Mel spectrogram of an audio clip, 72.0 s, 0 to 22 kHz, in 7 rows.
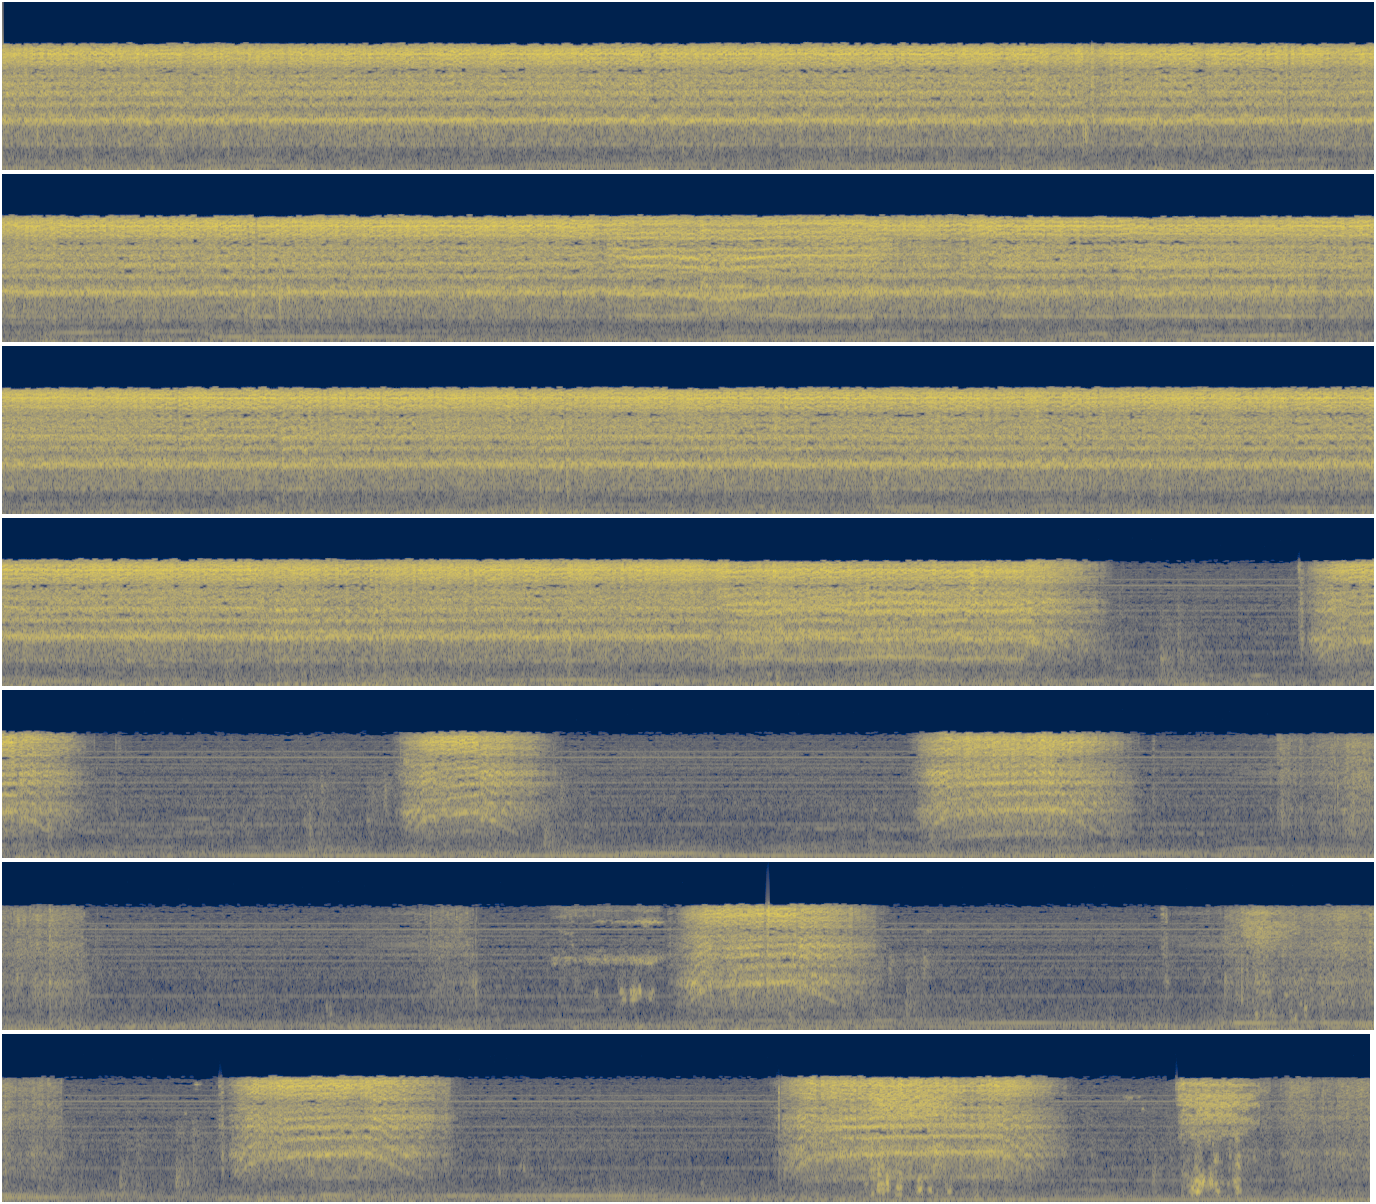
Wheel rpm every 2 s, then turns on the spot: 160, 160, 160, 160, 160, 160, 160, 160, 160, 160, 160, 160, 160, 160, 160, 160, 160, 160, 160, 60, 40, 0, 40, 0, 70, 10, 0, 0, 60, 0, 10, 30, 60, 10, 120, 0.
50-52 60-62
